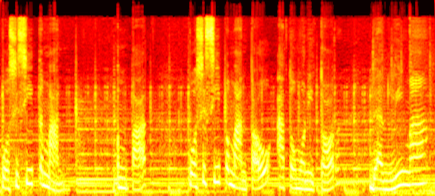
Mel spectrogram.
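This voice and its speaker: A woman reads a scripted lesson narration in a clear, even, instructive way, her voice at a middle pitch. Loud background music plays under her throughout. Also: takes it slowly. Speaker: teacher presenting a training module.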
